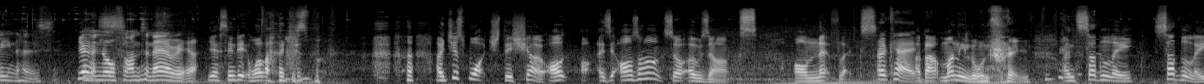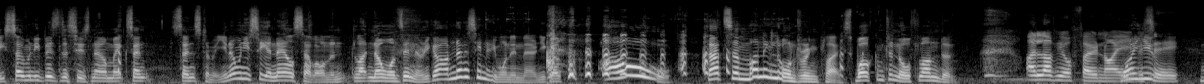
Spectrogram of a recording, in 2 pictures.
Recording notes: A ramble on Hampstead Heath.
